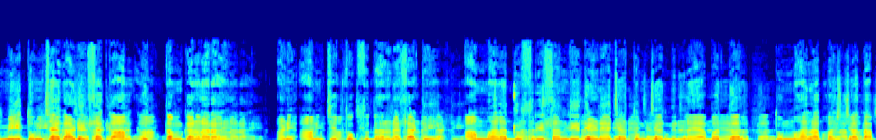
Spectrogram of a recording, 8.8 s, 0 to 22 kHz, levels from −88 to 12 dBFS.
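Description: Right from the start and all the way through, the speech has echo with no canceller on it. Each phrase comes back roughly a third of a second later, about 11 dB quieter, sounding thinner than the original. That's the far end playing the call through a loudspeaker, its microphone catching it, and nothing on that side subtracting it out, so the talker's own voice returns after the network round trip and trails every line.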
